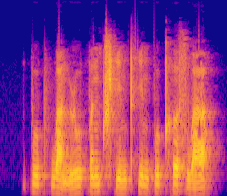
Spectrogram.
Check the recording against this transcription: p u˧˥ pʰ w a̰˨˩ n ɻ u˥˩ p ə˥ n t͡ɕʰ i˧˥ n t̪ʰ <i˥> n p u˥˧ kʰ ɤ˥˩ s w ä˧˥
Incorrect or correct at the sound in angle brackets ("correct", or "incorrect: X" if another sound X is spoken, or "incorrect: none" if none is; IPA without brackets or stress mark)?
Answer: incorrect: i˥˧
